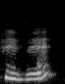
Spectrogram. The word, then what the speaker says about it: faisais: Euh je faisais madame. Oui, commence. Je faisais faisais donc avec I et faites attention pour faire donc avec faire on écrit i et on prononce e.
